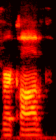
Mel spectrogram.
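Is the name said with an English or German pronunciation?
German. The name is said with a German pronunciation. This is how people in his hometown would say it. "in his hometown, it would probably be Virchow"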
